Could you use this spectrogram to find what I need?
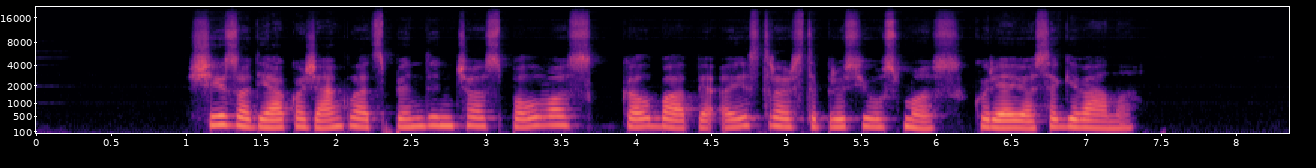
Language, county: Lithuanian, Klaipėda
